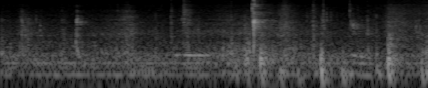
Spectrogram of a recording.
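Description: Faint chewing of king crab meat, with a few soft short clicks of mouth and hands.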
